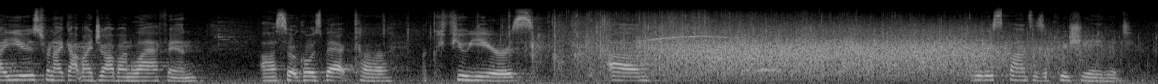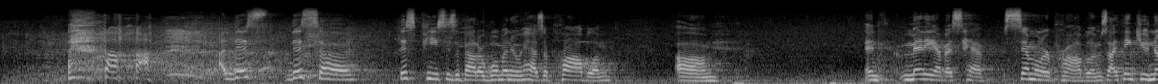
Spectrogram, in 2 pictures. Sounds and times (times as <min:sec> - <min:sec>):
Narration, monologue: 0:00.0 - 0:06.5, 0:09.6 - 0:23.1.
